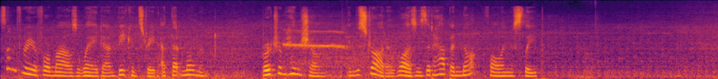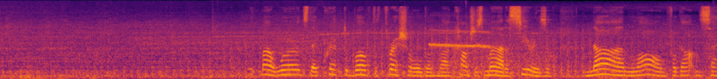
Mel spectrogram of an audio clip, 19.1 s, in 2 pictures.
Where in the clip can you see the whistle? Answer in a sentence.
You can hear the whistle from 3.8 to 5.5 s and from 15.2 to 17.1 s.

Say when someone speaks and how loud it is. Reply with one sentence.
The talking can be heard from 0.0 to 7.3 s, at a steady volume; and from 12.8 to 19.1 s, at a steady volume.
